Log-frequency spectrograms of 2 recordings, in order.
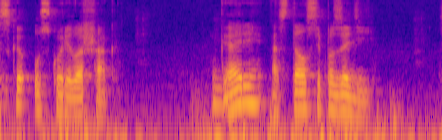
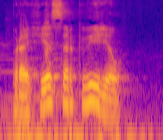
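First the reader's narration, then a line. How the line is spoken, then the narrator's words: Very formal voice. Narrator (Russian): произнес Драко крайне официальным голосом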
